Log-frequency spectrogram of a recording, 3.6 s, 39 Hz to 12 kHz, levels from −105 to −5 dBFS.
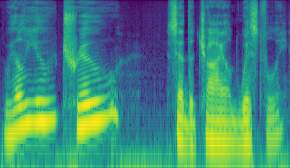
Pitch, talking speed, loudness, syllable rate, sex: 145 Hz, 115 wpm, -16 LUFS, 3.0 syllables/s, male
